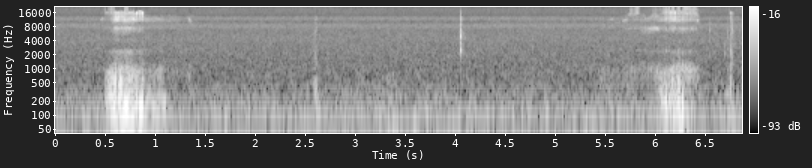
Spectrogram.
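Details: Sleeping Chihuahua with two low, rumbling snores roughly five and a half seconds apart, soft breathing and faint room noise between them.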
